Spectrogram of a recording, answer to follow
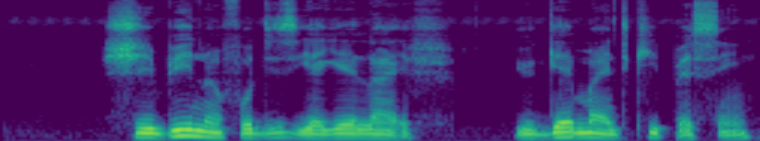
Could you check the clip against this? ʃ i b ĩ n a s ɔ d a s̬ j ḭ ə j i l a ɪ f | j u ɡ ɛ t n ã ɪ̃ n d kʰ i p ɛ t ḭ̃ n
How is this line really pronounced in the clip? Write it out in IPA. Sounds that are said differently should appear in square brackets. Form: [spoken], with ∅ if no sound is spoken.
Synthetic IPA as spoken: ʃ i b [i] n a [f] ɔ d [i] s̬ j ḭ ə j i l a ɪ f | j u ɡ ɛ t [m] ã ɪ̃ n d kʰ i p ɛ [s] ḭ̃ n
